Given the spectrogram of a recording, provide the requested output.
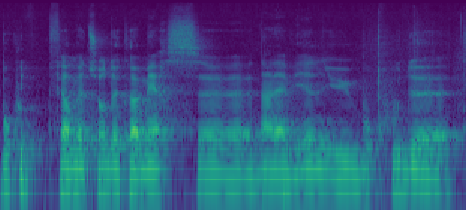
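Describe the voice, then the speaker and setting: The room echo is audible as a man talks at a moderate pace. His pitch is very deep and low, and his intonation fairly even. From Quebec, Thetford Mines. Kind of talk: interview.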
